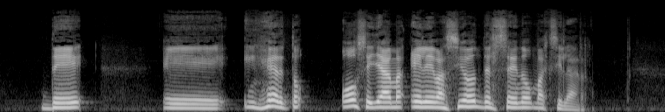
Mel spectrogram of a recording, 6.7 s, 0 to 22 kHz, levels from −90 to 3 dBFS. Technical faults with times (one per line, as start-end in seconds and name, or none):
0.00-6.66 clock drift between sender and receiver
0.25-6.33 repeated timing corrections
